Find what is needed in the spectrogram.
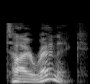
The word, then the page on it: tyrannic: British English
